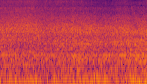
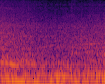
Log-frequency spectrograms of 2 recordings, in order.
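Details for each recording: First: Kia Stinger GT GDI engine held at a slight rev during intake valve carbon cleaning, cleaner fed through the catch can/PCV hose; it surges, sputters and stumbles as if about to stall, which is normal. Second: Kia Stinger GT GDI engine under light throttle right after an intake valve and fuel system carbon cleaning; the deep, even note has no misfire or stumble, and it runs smooth and normal.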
